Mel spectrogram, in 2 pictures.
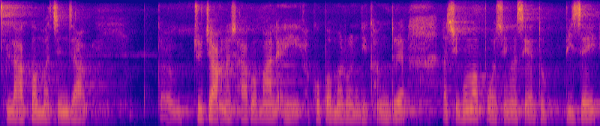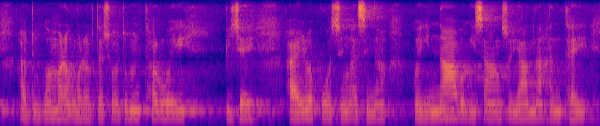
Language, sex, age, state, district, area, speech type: Manipuri, female, 45-60, Manipur, Kakching, rural, spontaneous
